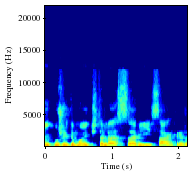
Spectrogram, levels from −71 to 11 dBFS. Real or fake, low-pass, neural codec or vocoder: real; 14.4 kHz; none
